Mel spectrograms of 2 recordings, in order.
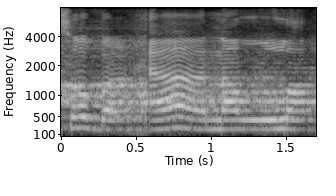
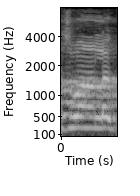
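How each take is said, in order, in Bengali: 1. এটা ধীরে বলা হয়, h-এর শব্দটা স্পষ্ট রেখে। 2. এটা তাড়াতাড়ি বলা হয়, h-এর শব্দটা বাদ দিয়ে। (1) "করবেন আস্তে আস্তে" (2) "তাড়াতাড়ি"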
